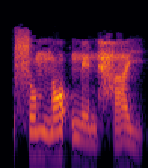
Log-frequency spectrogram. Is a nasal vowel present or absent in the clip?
absent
